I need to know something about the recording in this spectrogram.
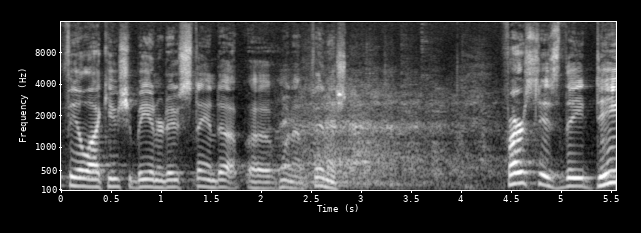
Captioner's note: audience laughing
